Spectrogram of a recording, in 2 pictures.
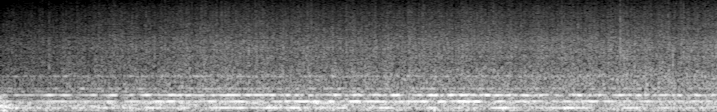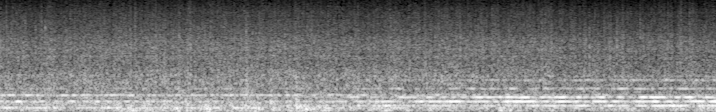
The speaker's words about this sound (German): Der Regen ist jetzt nur noch ein sanftes, gleichmäßiges Rauschen, das dich trägt.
